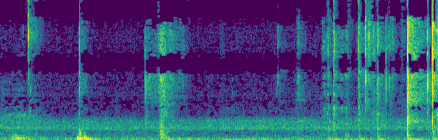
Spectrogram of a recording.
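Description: A knife cuts into the end of a solid oval soap bar with a ridged, blue-painted surface, and dry soap crumbles off. Short, crisp clicks and crackles with a bright, papery edge stand out over a faint, steady hiss, each dying away almost at once. The sharpest snaps come near the end.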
